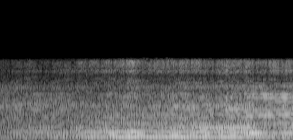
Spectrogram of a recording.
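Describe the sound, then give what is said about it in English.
Military aircraft engines roaring as a flight heads down the runway to take off: a dense, steady low drone with propeller hum that swells in loudness early on and then holds. “Now Clark of Kentucky is taking his flight down the runway.”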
